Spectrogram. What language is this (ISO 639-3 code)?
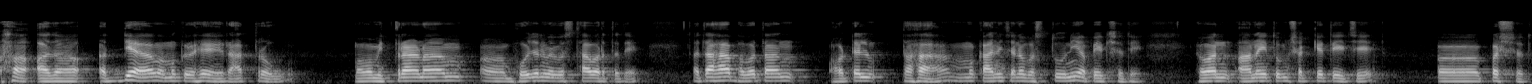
san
